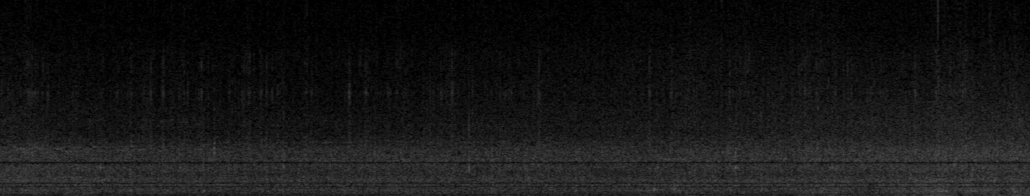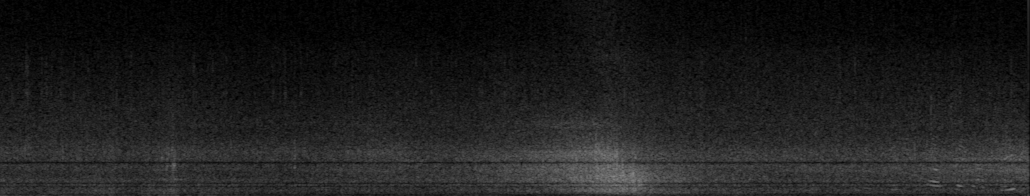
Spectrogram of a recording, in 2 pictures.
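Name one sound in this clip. Wind rumbles steadily outdoors against a moving microphone.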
